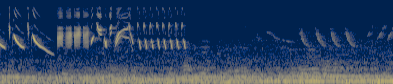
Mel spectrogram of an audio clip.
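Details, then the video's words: European goldfinch mule hybrid delivering a training stimulation song: sharp downslurred whistles and buzzy rattling trills for about two seconds, followed by faint far-off twitters and low background noise. "European goldfinch Singing Mule -Training - Jilguero Mulo - Carduelis carduelis - Stimulation song"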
